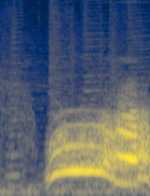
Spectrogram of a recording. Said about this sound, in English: But anyhow, while you're looking around, it decides to be a blood-curdling screech.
